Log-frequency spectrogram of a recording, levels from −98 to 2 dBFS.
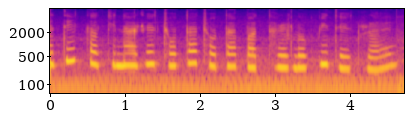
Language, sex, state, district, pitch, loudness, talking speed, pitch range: Hindi, female, Arunachal Pradesh, Lower Dibang Valley, 300 Hz, -15 LUFS, 140 wpm, 270-330 Hz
